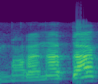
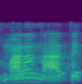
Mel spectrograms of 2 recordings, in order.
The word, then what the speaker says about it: Maranata: como dizem os Evangelhos os católicos dizem Maranata com a tônica na última sílabas do evangélicos Maranata com a tônica na penúltima sílaba não importa somos todos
